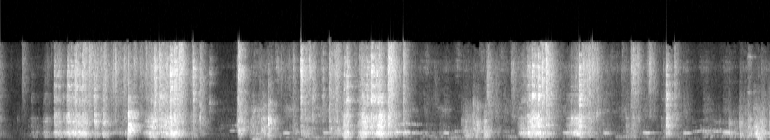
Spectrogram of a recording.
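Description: Steel chain rattling and clinking in repeated bursts as it is pulled and handled against the floor and the dropped engine.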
